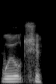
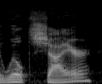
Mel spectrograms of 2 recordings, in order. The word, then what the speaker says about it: Wiltshire: You did pronounce Wiltshire correctly. Yes, I you know why my instinct was to say Wiltshshire and I'm like right if I want to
